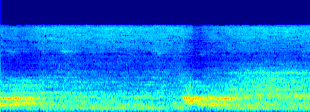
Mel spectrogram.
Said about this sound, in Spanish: Eso es una moto.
